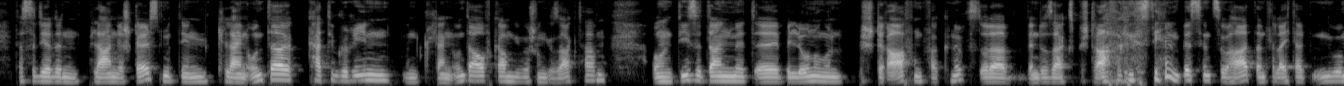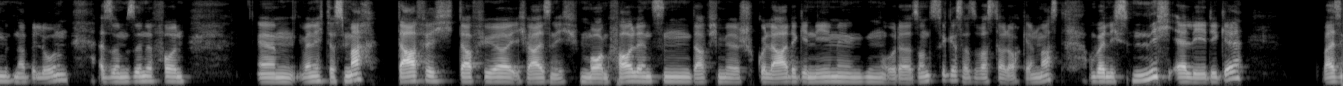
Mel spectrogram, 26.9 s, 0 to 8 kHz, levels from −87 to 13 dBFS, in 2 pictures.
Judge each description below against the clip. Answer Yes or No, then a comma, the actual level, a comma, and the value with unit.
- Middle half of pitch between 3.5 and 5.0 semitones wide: No, average, 2.8 semitones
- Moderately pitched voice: No, low, 115 Hz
